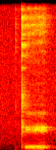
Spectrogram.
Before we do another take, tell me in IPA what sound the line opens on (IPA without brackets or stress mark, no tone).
tʼ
